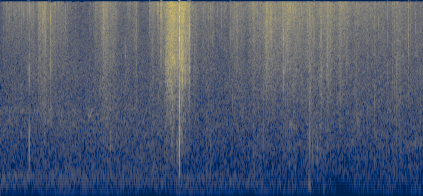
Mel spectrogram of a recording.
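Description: Quiet outdoor background with faint footsteps in dry scrub and a single sharp click or snap a little under two seconds in.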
